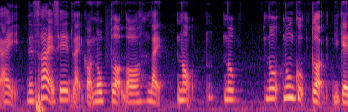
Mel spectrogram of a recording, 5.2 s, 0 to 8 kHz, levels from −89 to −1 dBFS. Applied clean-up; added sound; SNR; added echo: none; none; none; none.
